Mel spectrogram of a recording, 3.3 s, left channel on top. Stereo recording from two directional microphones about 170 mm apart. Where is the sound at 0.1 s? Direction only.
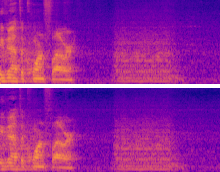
55° left (ahead or behind).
